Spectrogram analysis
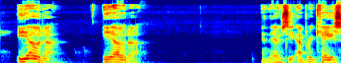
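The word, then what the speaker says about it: iota: theta and next is the I sound but in Greek is Yoda Yoda and there's the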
